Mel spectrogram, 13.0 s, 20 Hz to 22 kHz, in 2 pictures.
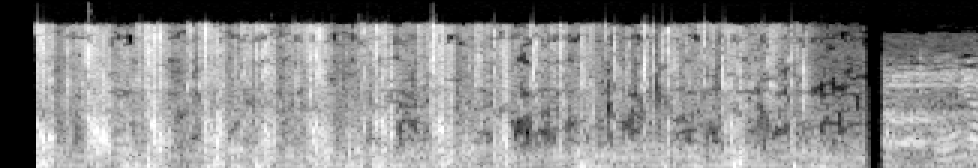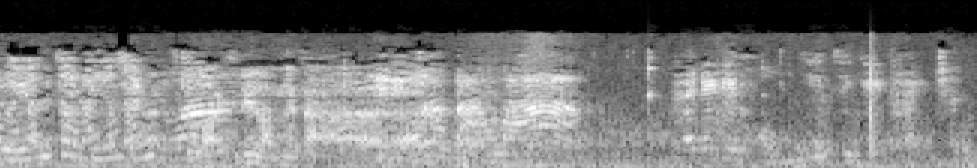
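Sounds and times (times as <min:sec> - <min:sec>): pet animal crackling sounds: 0:00.2 - 0:05.5.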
